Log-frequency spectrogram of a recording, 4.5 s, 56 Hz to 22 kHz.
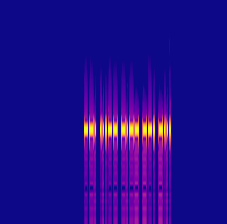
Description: Morse code, heard as a keyed tone, about 46 wpm, 700 Hz. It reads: G3YGB
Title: DXCC-100 Call Signs - 5 Characters - 45wpm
